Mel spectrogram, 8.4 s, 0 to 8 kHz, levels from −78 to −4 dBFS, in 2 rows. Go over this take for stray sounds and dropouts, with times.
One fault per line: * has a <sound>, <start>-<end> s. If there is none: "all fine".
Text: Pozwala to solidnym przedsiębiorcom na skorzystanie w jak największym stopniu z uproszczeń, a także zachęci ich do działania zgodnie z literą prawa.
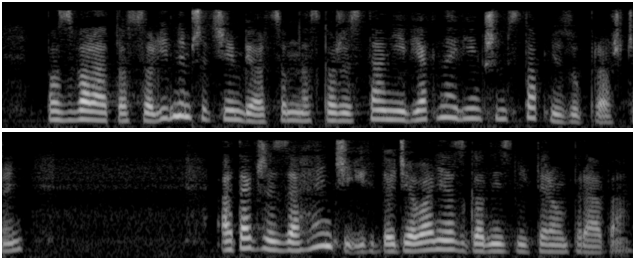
all fine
